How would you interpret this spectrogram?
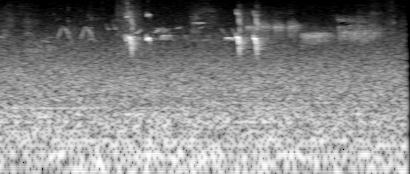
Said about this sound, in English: He's on the ground right now. I see him chittering. I can see him getting a little closer.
